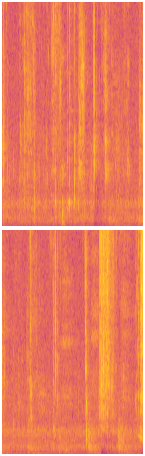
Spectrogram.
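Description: Crunchy bites and chewing of raw cucumber slices, an irregular run of wet crunches.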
